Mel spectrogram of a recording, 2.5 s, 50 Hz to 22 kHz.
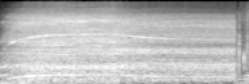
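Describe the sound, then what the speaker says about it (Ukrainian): A DeWALT DXV234P vacuum cleaner, running without its cyclone separator and switched to blower mode, runs loud and steady with a high whine, cutting off abruptly near the end. "ну а тепер запускаємо пилосос без циклона"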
